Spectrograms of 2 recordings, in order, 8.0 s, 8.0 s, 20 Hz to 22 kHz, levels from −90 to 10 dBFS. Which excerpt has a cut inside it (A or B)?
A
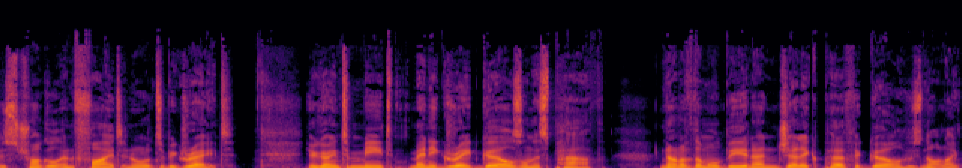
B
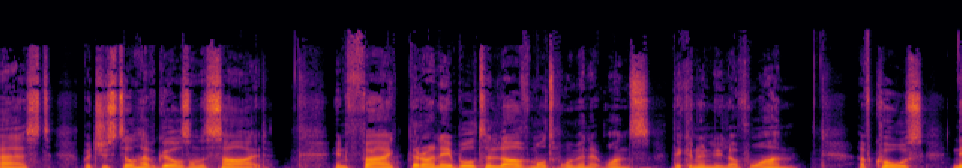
B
